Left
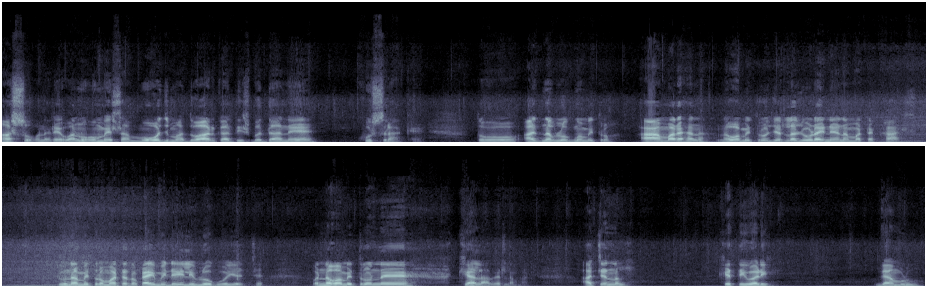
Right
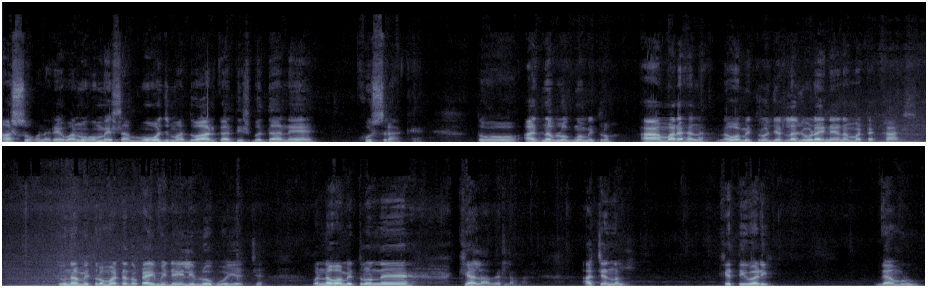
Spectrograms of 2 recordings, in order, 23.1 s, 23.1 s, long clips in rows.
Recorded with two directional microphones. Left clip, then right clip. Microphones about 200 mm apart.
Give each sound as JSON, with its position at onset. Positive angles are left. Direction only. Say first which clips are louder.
{"t": 0.0, "sound": "speech", "louder": "left 6 dB", "side_deg": 5}
{"t": 12.3, "sound": "speech", "louder": "left 5 dB", "side_deg": 10}
{"t": 20.5, "sound": "speech", "louder": "left 5 dB", "side_deg": 10}
{"t": 22.5, "sound": "speech", "louder": "left 5 dB", "side_deg": 10}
